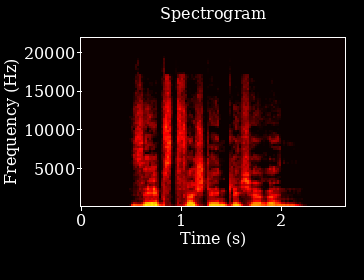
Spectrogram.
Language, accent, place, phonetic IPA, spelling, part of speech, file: German, Germany, Berlin, [ˈzɛlpstfɛɐ̯ˌʃtɛntlɪçəʁən], selbstverständlicheren, adjective, De-selbstverständlicheren.ogg
- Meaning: inflection of selbstverständlich: 1. strong genitive masculine/neuter singular comparative degree 2. weak/mixed genitive/dative all-gender singular comparative degree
